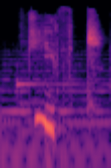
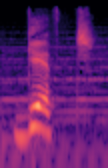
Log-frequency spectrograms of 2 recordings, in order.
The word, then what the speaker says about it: gift: 注意在这里 gift 不要读成 gift。有的小朋友说 I want a gift from Santa，一定要注意短音 it 的发音 it gift gift 而不是 gift。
